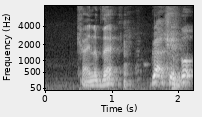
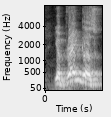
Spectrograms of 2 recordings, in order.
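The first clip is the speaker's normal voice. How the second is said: ordinary talk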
